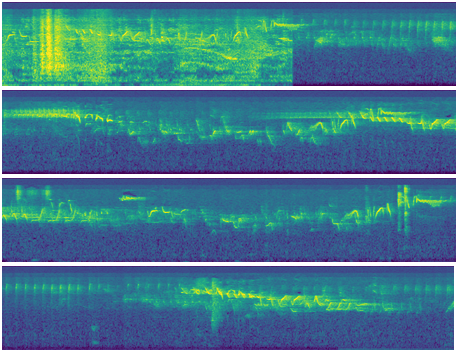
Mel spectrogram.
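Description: Faint birdsong: high chirping and warbling calls in irregular runs. In the first few seconds it is covered by a metal bench scraper knocking and scraping on the board as dough is cut.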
